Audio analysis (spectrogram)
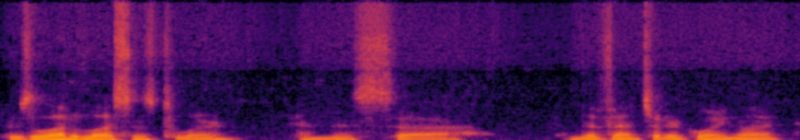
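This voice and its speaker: A man's voice: low-pitched, fairly even intonation, fairly quick, mellow, breathy edge, no echo, poor audio. A man giving a rambling, earnest religious commentary monologue, full of fillers and asides. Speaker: newsletter commentator.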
